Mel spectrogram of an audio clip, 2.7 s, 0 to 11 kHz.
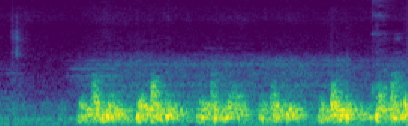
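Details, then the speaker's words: Ultrasound Doppler of one twin at 16 weeks in a first pregnancy: rapid, regular whooshing pulses of fetal heartbeat, about 150 beats a minute; normal fetal heartbeat. "প্রথম pregnancy জমজ এটা একটা বাবু এটা heartbeat Hobbit একটু শোনাই"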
